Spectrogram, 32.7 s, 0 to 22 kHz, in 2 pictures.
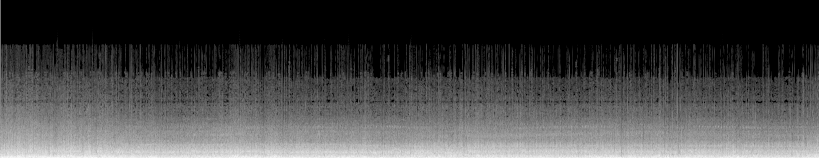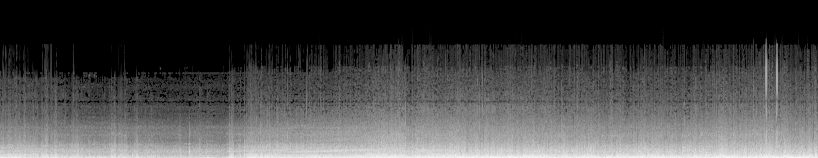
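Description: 2010 Triumph Bonneville T100's 865 cc air-cooled parallel-twin engine running steadily under way in traffic. About two-thirds of the way through it eases off into a quieter lull as the bike slows, then pulls again with a rising pitch as it accelerates.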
